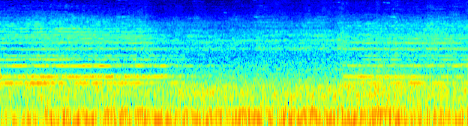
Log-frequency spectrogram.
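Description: Freight train of double-stack container cars running past with a steady low rumble, while the distant lead locomotive's horn sounds a long multi-note chord. The horn fades out about two and a half seconds in and comes back about four and a half seconds in.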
